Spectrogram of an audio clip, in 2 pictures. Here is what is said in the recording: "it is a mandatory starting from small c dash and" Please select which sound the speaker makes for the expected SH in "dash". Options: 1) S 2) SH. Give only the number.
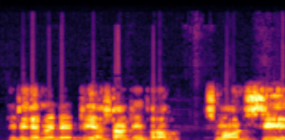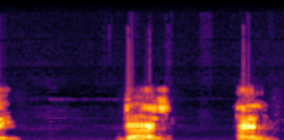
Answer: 1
